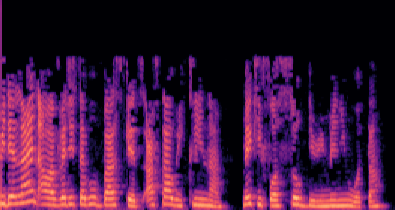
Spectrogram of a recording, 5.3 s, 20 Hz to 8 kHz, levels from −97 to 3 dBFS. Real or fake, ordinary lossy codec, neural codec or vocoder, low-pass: real; MP3, 24 kbps; none; 7.2 kHz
